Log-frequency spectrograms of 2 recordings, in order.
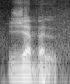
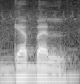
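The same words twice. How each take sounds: First: The word begins with a J sound. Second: The word begins with a hard G sound. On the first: This is the Standard Arabic form. "as explained in Fusha it will be" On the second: This is the Egyptian dialect form. "in Masri it's pronounced Gim ... Gim as in the word جبل"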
